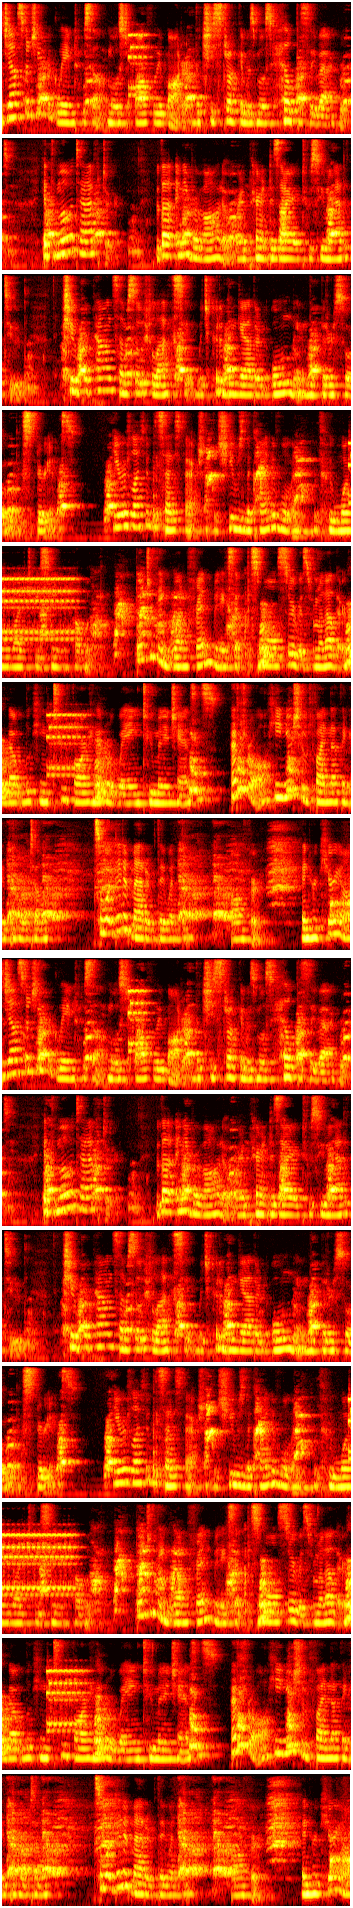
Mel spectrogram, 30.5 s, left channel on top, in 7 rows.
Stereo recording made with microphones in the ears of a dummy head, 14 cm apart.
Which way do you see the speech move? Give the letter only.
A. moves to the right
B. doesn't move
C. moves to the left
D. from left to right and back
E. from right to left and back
B.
